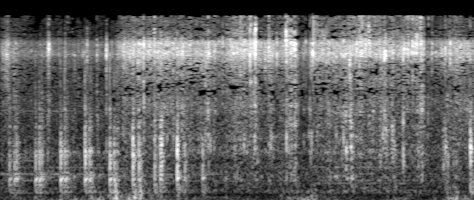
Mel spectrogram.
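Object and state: Weathered wooden boards, solid.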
